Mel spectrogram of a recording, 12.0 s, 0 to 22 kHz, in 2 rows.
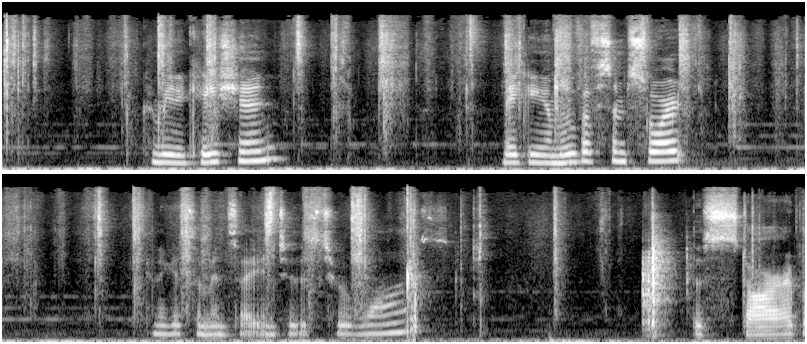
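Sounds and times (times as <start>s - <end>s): cards being shuffled: 0.0s - 10.7s.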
